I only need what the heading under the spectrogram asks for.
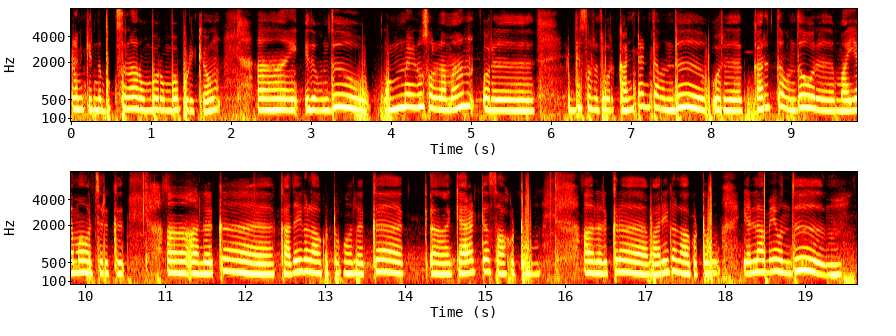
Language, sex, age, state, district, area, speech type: Tamil, female, 18-30, Tamil Nadu, Thanjavur, urban, spontaneous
